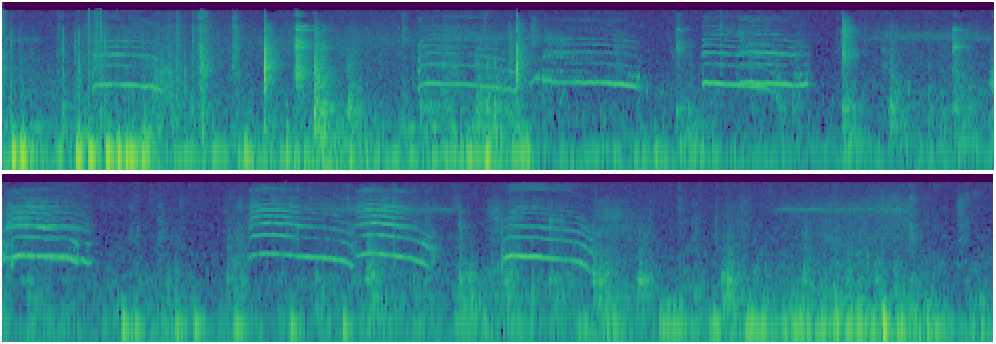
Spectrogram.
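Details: Two young rescued foster kittens, Ashiro and Akuro, crowd a man's feet indoors at mealtime begging for food, giving a chorus of about a dozen high, arching meows, often in quick pairs, over soft thumps and clatter.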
